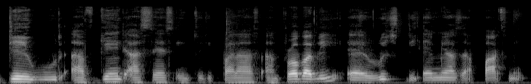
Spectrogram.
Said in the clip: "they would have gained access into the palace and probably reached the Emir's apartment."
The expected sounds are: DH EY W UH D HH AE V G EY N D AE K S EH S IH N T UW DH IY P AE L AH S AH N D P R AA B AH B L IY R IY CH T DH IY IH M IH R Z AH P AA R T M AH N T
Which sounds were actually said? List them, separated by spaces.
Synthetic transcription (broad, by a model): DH EY W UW D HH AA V G EY N D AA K S EH S IH N T UW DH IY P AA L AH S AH N P R AA B AH B L IY R IY CH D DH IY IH M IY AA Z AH P AA T M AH N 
